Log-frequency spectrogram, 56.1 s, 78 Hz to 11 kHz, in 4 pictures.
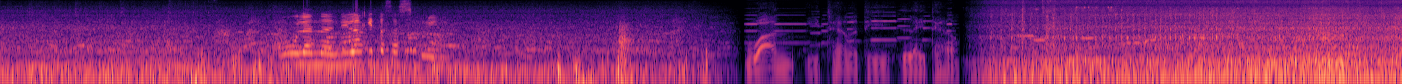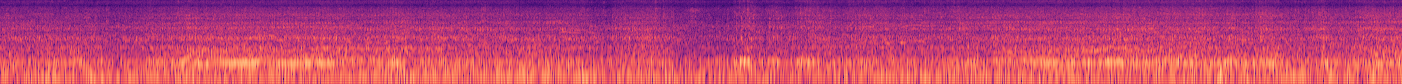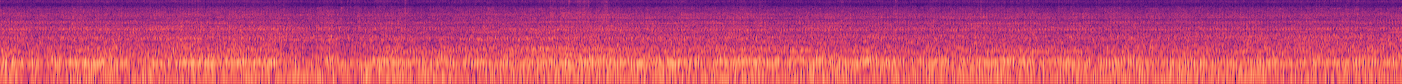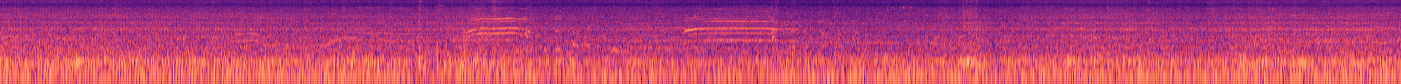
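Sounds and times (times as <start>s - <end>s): quad bike engines running: 0.0s - 6.9s, 9.7s - 56.0s.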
